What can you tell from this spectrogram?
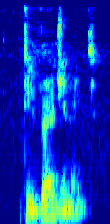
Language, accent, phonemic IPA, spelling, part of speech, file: English, Southern England, /diːˈvɜː(ɹ)dʒɪneɪt/, devirginate, verb, LL-Q1860 (eng)-devirginate.wav
- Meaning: To deprive of virginity; to deflower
